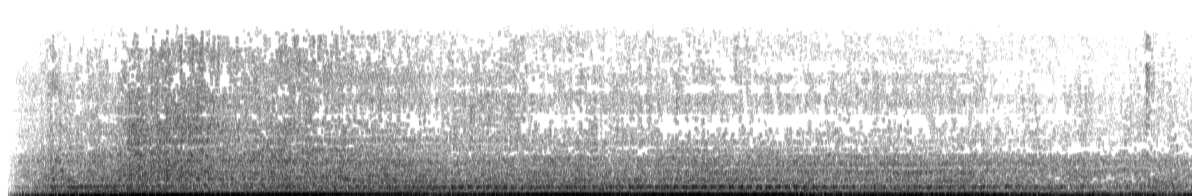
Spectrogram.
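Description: Deep, steady rumble of heavy tractor and farm vehicle engines in a convoy of French farmers travelling to Paris, loud and droning continuously after an abrupt start, with no voices.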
